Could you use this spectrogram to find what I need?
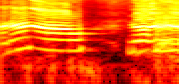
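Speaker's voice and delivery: ordinary delivery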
